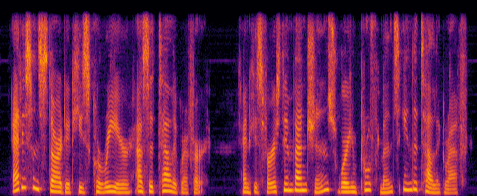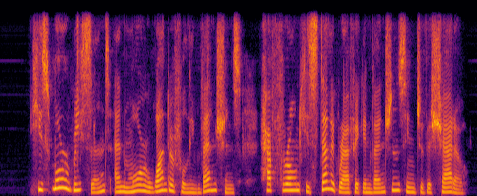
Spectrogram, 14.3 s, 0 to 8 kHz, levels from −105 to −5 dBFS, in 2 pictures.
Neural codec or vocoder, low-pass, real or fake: vocoder, 22.05 kHz, 80 mel bands, HiFi-GAN; 7.2 kHz; fake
